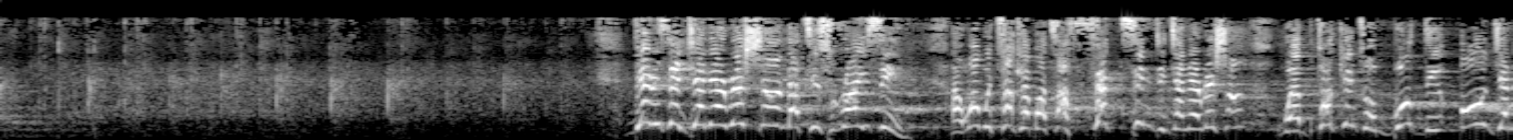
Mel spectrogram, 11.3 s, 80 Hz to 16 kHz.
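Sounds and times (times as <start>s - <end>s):
sharper claps at a roughly regular beat: 0.0s - 4.4s
crowd applauding: 0.0s - 4.5s
speech: 5.2s - 11.3s.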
